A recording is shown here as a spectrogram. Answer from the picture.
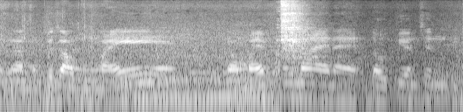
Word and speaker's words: Funai: Theo tiếng Anh các bạn đọc là Funai thì đúng hơn.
